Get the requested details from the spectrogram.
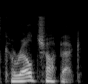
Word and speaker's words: Karel Čapek: Did you look up that pronunciation? – I did, in fact, listen to it a couple of times. Karel Čapek. Because his last name is spelled C-A-P-E-K, and it includes symbols that are not in the English alphabet. – Right. – Above, like squiggly lines and little UFOs and things. He wrote R-U-R, also known as Rossum's Universal Robots.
